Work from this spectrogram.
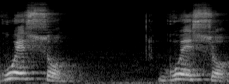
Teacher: O H seguido de UE com som de G.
